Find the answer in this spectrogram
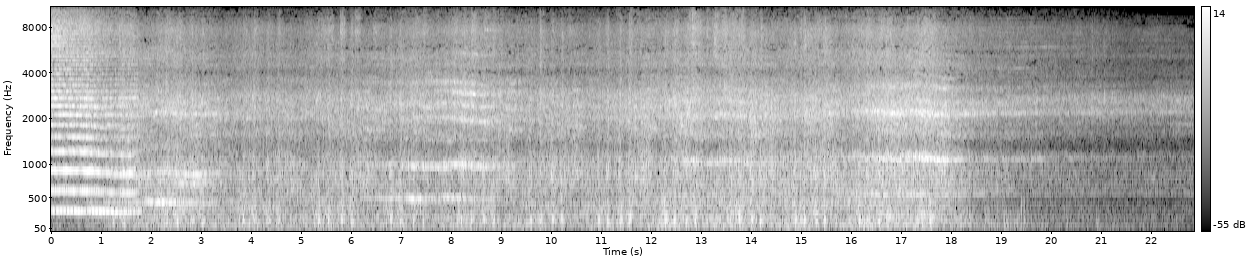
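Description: Electric multiple-unit local train sounding its horn, which cuts off about a second and a half in, then passing close with a fast, uneven clatter of wheels over the rail joints. The clatter fades away after about eighteen seconds.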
